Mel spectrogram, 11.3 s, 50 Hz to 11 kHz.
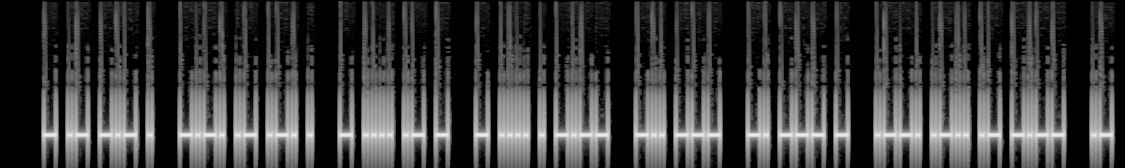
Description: Morse code, heard as a keyed tone, about 30 wpm, 700 Hz. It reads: TAKE CARE THAT THEY DO NOT PLAY A
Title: Sentences from Top 1500 Words 30wpm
